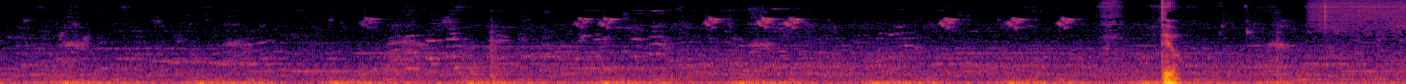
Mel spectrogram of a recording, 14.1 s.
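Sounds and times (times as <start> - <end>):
soft low thuds: 3.2 - 3.9, 5.8 - 13.1.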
